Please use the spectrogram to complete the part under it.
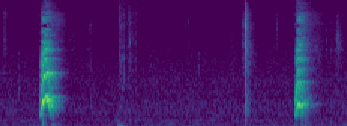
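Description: A pet dog kept in a room gives a few sharp, fairly close barks, two loud ones separated by a short yelp and a quiet gap, with no talking over them.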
